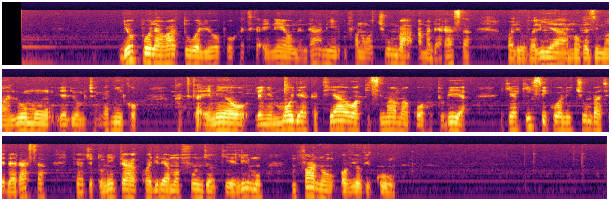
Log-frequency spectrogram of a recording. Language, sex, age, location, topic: Swahili, male, 25-35, Dar es Salaam, education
